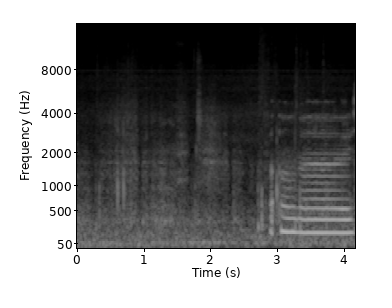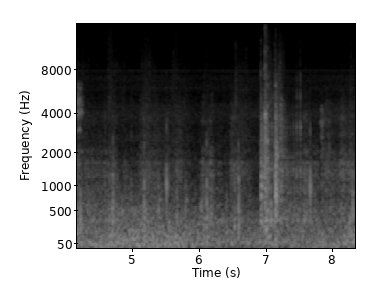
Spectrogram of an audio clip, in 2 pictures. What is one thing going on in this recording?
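A young woman speaks quietly into a microphone.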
